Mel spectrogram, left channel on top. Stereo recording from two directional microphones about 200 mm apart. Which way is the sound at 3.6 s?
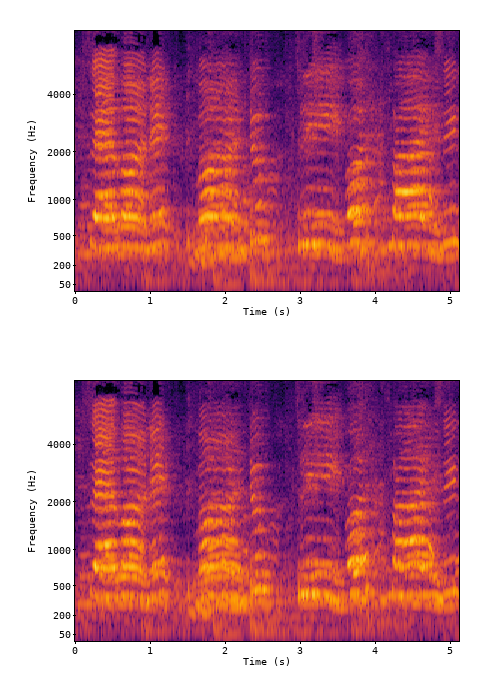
50° left (ahead or behind).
